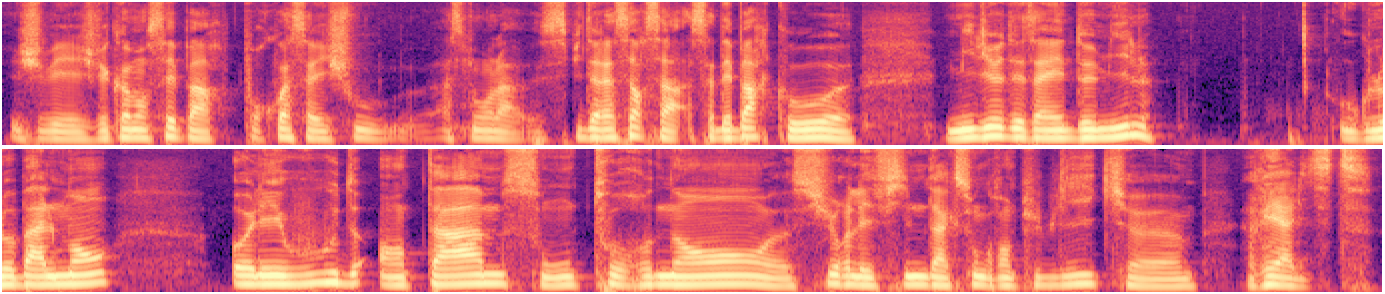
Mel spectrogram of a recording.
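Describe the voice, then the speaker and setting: A man in a casual film discussion, explaining carefully and pausing to find his words. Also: medium pitch, steady tone, darkish tone. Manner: thoughtful, searching for words.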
